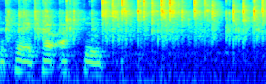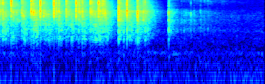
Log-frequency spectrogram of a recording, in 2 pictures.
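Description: A man shakes a spray can, its ball rattling.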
